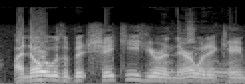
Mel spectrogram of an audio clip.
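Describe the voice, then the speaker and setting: A man speaks with ordinary pitch variation while noticeable background noise carries on behind him. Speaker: gaming streamer. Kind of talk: game tutorial stream. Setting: live stream. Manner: casual, filler-heavy.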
